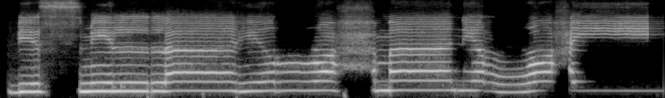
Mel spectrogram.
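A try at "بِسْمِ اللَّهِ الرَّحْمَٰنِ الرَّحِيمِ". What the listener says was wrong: Ini rahimnya udah bagus, tapi hirnya monyong. Bisnya kasih hamas sama ini sama roha. Bis, jadi dia kayak gini. Bis, bis, bis. Makanya kayak senyum, tapi dia biar dapat rohnya. Bis, bismillahil, pas hirnya naikin. Hil, dari sini hil roh, gitu. Rohnya naik ke H.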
